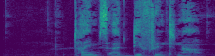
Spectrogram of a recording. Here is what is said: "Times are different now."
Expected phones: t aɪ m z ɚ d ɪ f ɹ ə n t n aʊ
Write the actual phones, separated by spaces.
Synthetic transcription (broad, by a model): t aɪ m s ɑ d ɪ f ɹ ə n t n aʊ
